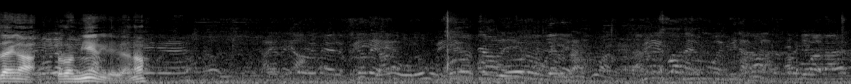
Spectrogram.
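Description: A crowd of spectators chatters and calls out in the distance.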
